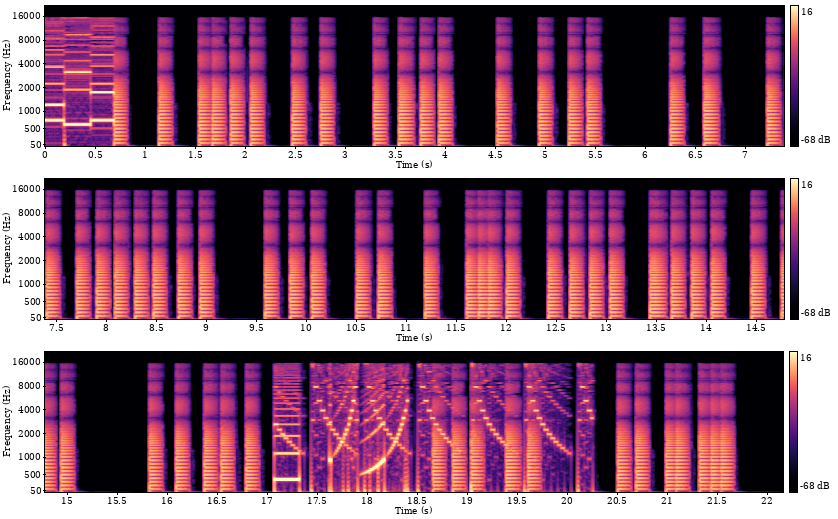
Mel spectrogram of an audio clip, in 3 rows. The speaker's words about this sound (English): they brought out Pac-Man for the Atari 2600, and Let's just play a little bit of the Pac-Man sound effects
